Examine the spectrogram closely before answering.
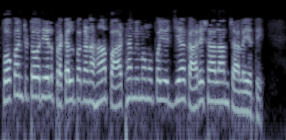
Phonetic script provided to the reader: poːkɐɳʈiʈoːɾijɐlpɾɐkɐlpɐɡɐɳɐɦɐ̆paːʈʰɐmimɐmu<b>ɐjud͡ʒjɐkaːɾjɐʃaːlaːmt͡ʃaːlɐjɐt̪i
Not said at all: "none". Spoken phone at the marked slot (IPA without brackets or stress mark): p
